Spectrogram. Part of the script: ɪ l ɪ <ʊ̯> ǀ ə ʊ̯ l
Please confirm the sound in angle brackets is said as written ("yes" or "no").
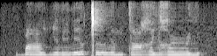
yes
